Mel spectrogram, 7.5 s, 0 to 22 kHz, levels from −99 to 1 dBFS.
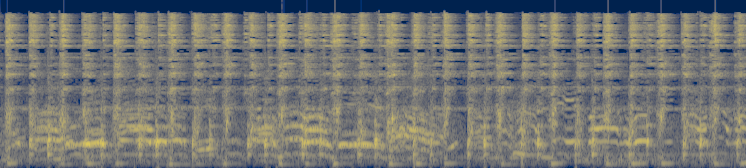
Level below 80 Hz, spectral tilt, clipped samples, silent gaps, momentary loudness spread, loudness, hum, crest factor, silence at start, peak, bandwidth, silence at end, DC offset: -64 dBFS; 0.5 dB/octave; under 0.1%; none; 3 LU; -14 LUFS; none; 18 dB; 0 s; 0 dBFS; 17 kHz; 0 s; under 0.1%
